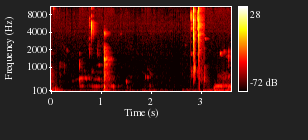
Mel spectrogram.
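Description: A computer mouse gives a few sharp, sparse clicks in a quiet room, with a faint soft rustle between them.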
